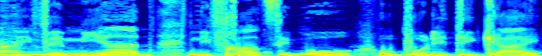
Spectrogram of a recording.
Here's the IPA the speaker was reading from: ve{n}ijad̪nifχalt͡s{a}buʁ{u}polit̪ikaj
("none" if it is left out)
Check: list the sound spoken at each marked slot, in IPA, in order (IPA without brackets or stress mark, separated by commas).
m, i, u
